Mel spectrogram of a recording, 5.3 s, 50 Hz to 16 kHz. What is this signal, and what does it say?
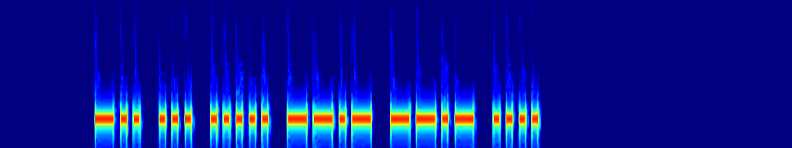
Morse code, heard as a keyed tone, about 28 wpm, 700 Hz. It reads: DS5QQH
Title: DXCC-100 Call Signs - 6 Characters - Repeated 3x - 28wpm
